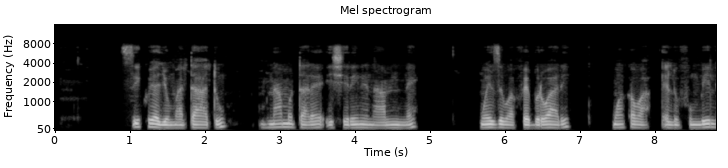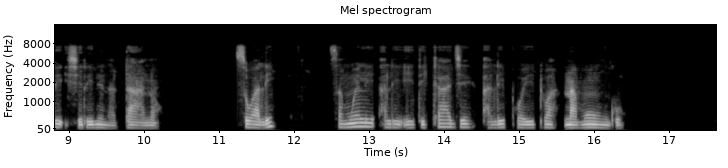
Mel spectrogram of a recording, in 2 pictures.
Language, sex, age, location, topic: Swahili, male, 18-24, Kisumu, education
